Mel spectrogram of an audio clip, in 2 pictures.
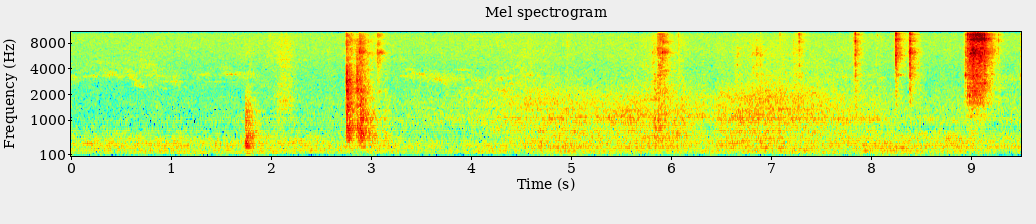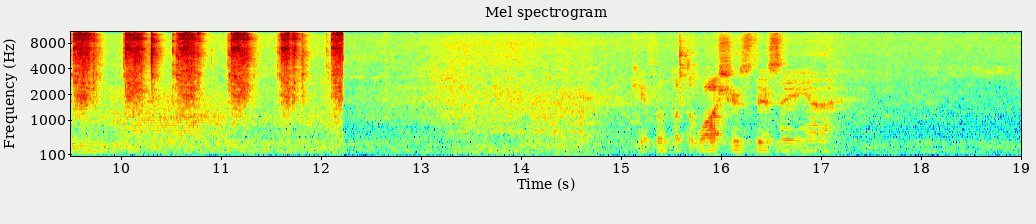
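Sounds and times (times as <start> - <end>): socket ratchet clicking: 8.2 - 12.2.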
